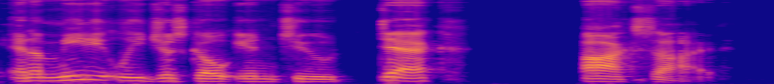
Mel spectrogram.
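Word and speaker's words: decoxide: immediately just go into Dec oxide do not end up putting deca oxide or pronouncing a deca oxide because that is not systematically correct for B we have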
